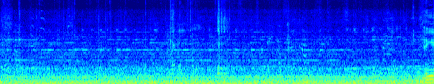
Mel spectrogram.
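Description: Steady low engine and road drone heard from inside a moving bus, with faint music in the background.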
